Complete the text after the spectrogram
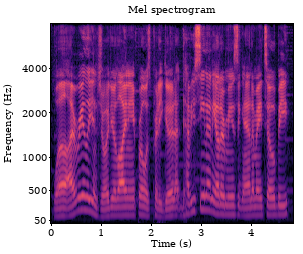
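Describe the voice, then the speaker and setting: Soft background music accompanies a man with a mid-range, clear, resonant voice who speaks fast and expressively. While streaming a game, he chats informally with slang and swearing and now and then reads visual novel narration out loud.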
